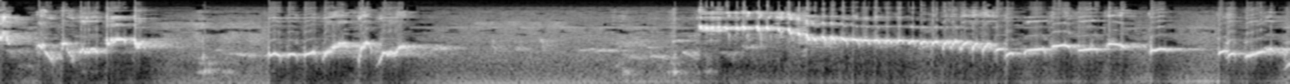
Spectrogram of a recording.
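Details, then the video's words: White-rumped shama song with varied melodious whistles and chirps; after a quieter stretch, a high bright note slides steadily downward into a string of quick rising whistles, with faint low hum throughout. "เสียงนกกางเขนดง ร้องดีสุดๆ"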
